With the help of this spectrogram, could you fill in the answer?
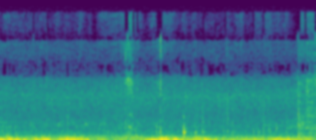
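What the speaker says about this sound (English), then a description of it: "As the rain continues to fall, to make sure I've got everything packed away, because this wind's picked up as well." Wind buffets the microphone during a rainy storm beside the Clyde River, coming in low rumbling gusts with faint patter and small knocks, fairly close and without talk.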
